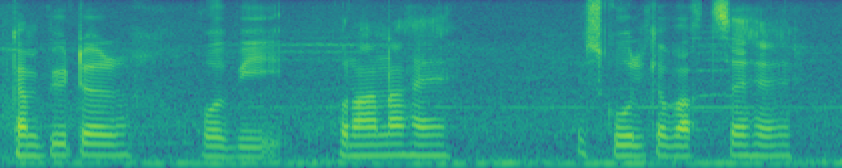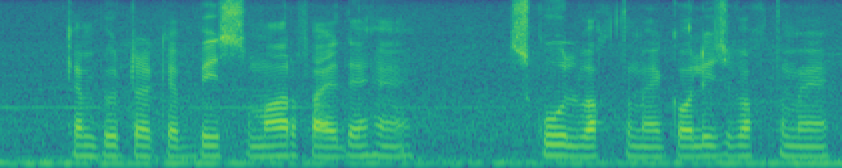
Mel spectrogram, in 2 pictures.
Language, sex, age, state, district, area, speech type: Urdu, male, 18-30, Delhi, Central Delhi, urban, spontaneous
